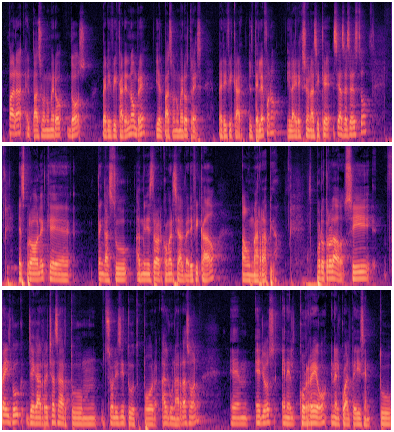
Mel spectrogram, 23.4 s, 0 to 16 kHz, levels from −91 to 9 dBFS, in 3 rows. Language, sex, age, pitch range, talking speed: Spanish, male, 20-39, 110-125 Hz, 150 wpm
